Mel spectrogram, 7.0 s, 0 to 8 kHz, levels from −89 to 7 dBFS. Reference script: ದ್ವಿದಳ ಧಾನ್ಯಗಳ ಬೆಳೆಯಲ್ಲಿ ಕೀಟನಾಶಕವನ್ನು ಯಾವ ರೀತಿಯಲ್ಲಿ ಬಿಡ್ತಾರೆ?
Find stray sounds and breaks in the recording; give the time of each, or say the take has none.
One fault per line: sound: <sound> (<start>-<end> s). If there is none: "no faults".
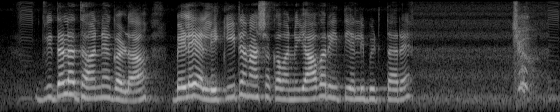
sound: sneeze (6.4-6.8 s)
